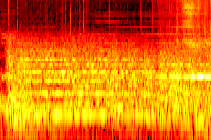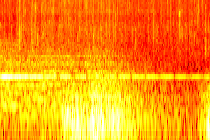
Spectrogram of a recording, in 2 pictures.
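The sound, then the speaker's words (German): A thunderstorm with heavy rain pouring steadily, while a deep rumble of thunder swells up loud partway through before fading back under the downpour. “Ob ich ertrinke, weil ein Gewitter aufkommt?”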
